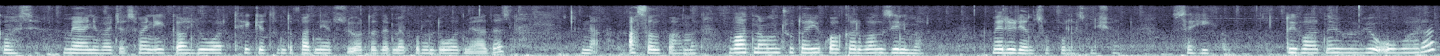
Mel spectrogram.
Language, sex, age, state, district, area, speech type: Kashmiri, female, 45-60, Jammu and Kashmir, Srinagar, urban, spontaneous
